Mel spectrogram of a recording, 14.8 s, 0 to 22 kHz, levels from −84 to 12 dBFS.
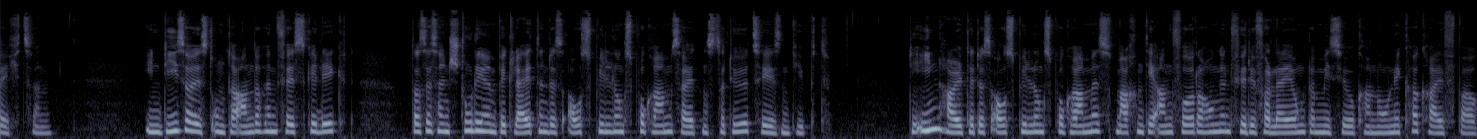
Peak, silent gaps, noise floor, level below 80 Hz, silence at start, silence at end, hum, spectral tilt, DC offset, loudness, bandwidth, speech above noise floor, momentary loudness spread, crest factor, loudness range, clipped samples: -14 dBFS; none; -65 dBFS; -68 dBFS; 0 s; 0 s; none; -5.5 dB/octave; under 0.1%; -30 LUFS; 16 kHz; 35 dB; 9 LU; 16 dB; 3 LU; under 0.1%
